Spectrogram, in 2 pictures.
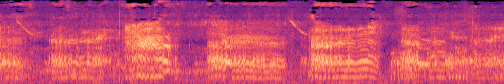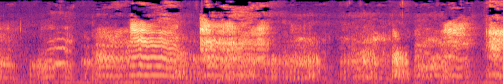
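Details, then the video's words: Pinscher dogs, angry and worked up, indoors in a small room: harsh, rasping growls and snarling barks in quick uneven bursts, some rising whines, with louder snapping outbursts near the end. "Pinscher bravos puro ódio"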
